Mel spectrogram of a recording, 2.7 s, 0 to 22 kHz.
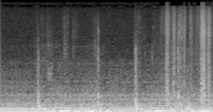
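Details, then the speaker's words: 2009 Range Rover Sport HSE, frosty cold start after first failing to start: deep uneven rumble with irregular thumps, barely running, lumpy rough idle, followed by heavy exhaust smoke. "oh we got life not much of it to be honest but we do have a little bit of life"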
